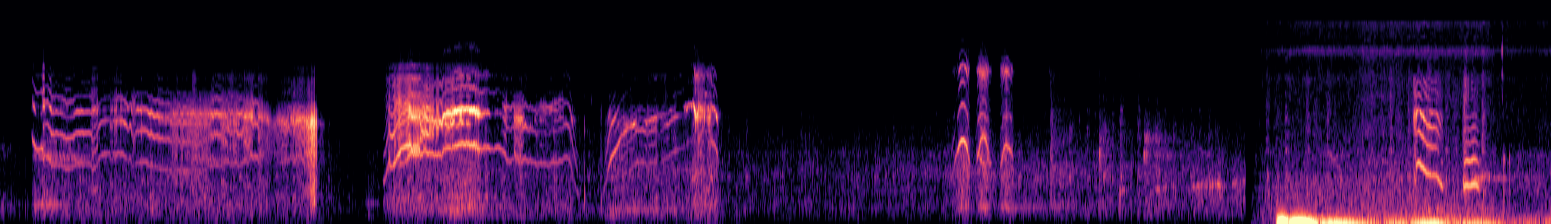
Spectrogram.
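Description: A dog gives wavering, high whines and yodel-like howls in short bursts separated by pauses.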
